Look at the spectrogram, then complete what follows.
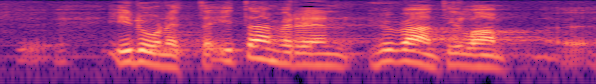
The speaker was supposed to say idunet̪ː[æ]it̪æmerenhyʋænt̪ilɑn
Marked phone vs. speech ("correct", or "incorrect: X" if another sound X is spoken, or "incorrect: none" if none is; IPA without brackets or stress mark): correct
